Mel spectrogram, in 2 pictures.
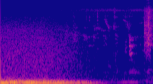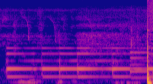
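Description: The low rumble of an intro logo effect dies away over the first two seconds. After a moment of near silence, intro music starts about three seconds in: a held synth chord with faint chirps over it.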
